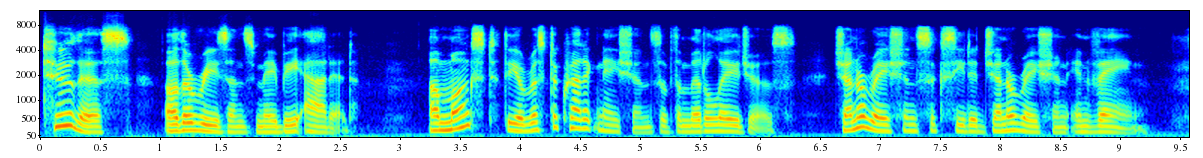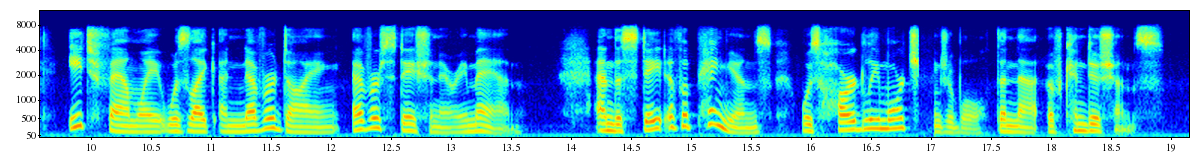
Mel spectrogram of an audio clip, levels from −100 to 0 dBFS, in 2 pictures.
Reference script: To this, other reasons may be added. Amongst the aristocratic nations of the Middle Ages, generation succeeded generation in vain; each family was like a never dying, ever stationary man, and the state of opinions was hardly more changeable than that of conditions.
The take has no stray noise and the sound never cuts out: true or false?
false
